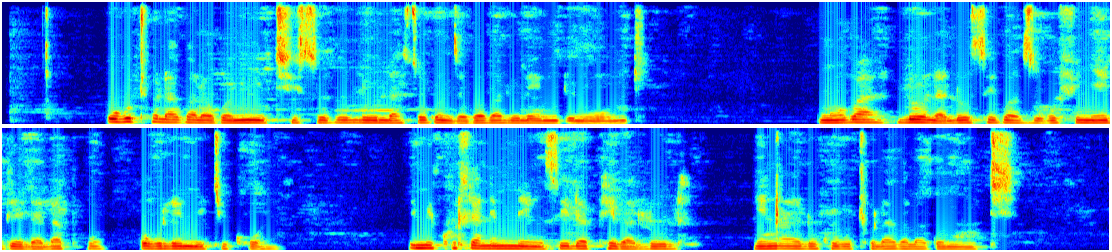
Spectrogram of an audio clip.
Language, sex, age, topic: North Ndebele, male, 36-49, health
